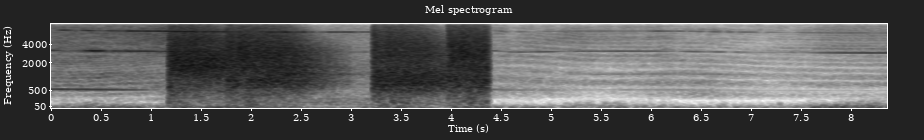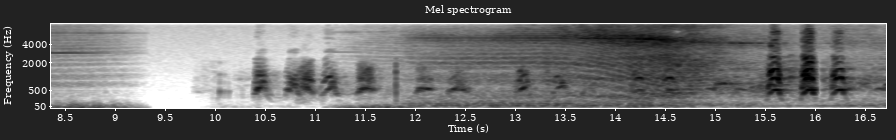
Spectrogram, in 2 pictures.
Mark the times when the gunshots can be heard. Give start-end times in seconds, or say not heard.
1.1-4.4.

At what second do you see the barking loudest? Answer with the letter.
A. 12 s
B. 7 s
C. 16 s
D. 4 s
C.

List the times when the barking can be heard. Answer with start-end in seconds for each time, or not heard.
10.1-16.6.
